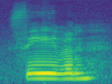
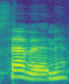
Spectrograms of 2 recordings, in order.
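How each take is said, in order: First: It is said in a southern US accent. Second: It is said in a standard accent.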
